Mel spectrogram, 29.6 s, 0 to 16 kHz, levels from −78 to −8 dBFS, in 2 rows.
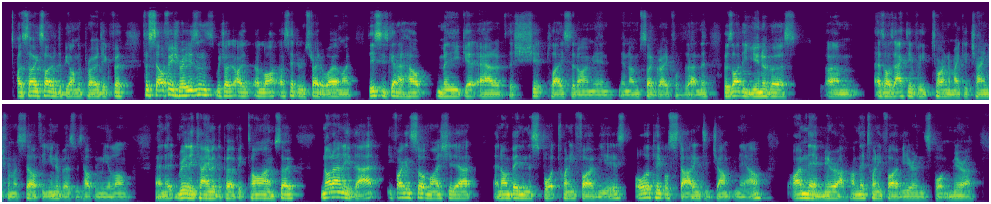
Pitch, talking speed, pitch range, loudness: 95 Hz, 235 wpm, 90-105 Hz, -17 LUFS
